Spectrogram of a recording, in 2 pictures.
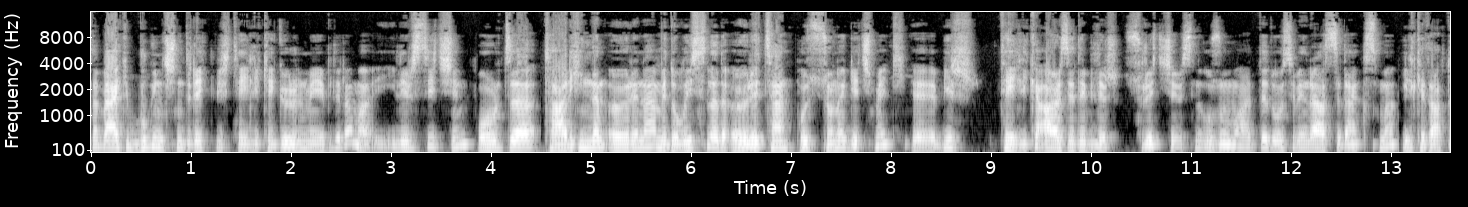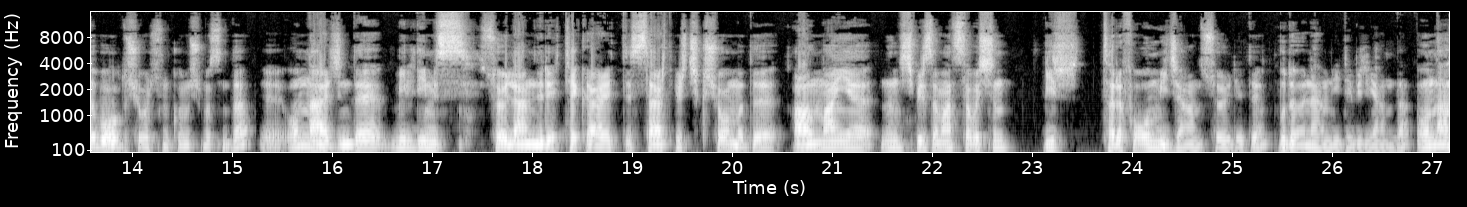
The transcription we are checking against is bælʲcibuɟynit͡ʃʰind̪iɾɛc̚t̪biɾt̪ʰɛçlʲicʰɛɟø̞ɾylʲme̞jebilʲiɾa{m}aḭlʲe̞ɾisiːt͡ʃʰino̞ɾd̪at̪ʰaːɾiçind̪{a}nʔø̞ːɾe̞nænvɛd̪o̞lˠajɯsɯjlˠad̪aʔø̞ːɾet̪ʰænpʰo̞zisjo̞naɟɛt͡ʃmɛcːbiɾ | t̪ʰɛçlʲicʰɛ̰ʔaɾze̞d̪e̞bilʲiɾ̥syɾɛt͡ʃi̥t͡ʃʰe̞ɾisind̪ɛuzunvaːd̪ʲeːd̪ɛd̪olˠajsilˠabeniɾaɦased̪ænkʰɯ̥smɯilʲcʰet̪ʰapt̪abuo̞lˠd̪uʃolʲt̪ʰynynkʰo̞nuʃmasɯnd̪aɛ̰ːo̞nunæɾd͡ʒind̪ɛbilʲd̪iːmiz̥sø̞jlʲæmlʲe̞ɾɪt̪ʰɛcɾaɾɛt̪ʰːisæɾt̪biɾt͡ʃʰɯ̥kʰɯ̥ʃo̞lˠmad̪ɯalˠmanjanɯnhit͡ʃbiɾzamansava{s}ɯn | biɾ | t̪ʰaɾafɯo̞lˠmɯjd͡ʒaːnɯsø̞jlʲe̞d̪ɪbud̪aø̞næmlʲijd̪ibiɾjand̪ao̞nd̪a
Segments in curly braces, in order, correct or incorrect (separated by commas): correct, incorrect, incorrect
